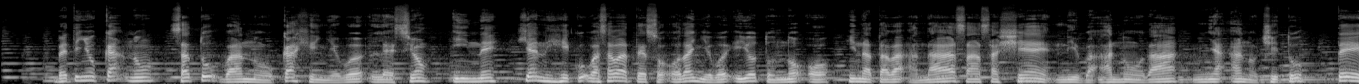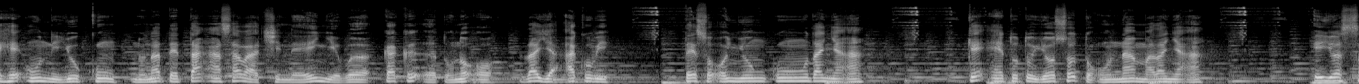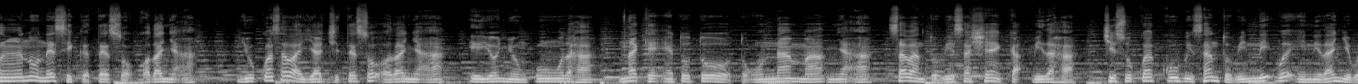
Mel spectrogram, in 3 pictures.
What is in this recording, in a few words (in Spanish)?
MIXTECO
